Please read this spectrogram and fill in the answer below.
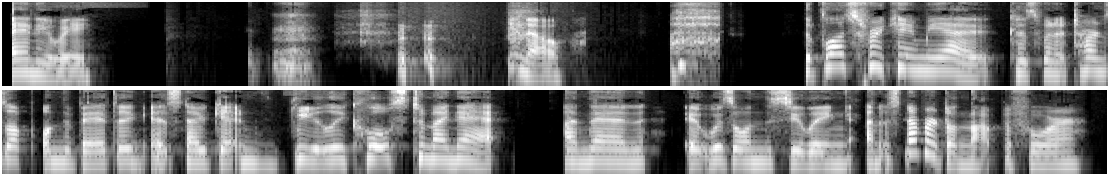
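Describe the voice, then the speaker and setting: A woman's voice: medium pitch, unhurried, pauses often, no echo, clean studio sound. A woman playing a tabletop roleplaying game, casually narrating and speaking for her character.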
